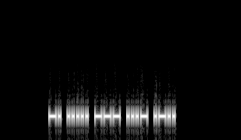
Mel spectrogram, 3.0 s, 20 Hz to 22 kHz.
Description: Morse code, heard as a keyed tone, about 41 wpm, 700 Hz. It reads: N5OVL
